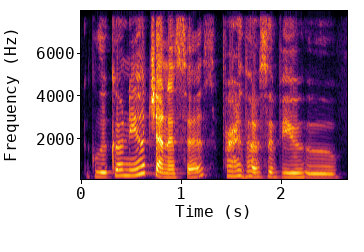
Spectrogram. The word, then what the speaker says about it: gluconeogenesis: big G word when we research keto it's pronounced gluconeogenesis for those of you who read it but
